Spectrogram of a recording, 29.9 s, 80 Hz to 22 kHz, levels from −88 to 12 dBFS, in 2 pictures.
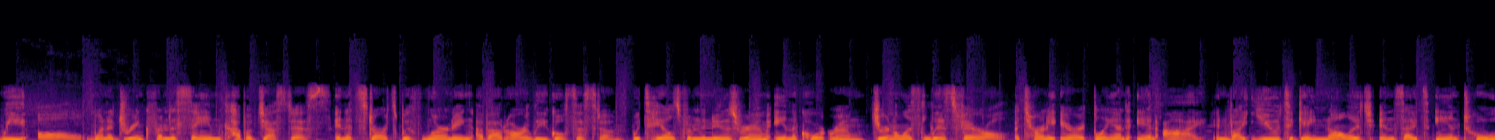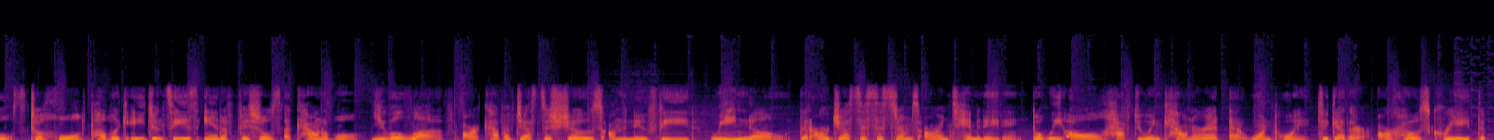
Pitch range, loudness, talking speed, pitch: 180-230 Hz, -24 LUFS, 175 wpm, 205 Hz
